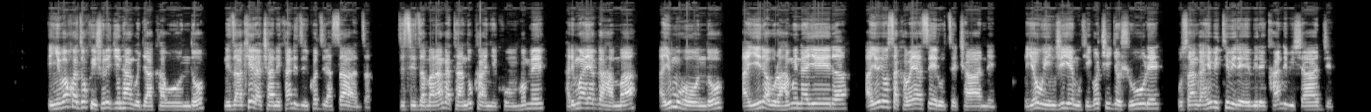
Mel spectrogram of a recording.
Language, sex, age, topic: Rundi, male, 36-49, education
